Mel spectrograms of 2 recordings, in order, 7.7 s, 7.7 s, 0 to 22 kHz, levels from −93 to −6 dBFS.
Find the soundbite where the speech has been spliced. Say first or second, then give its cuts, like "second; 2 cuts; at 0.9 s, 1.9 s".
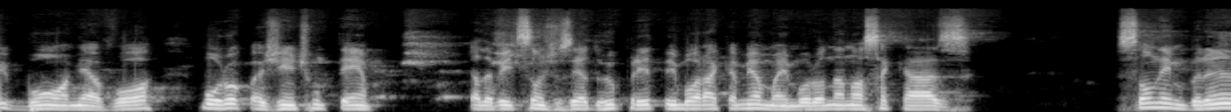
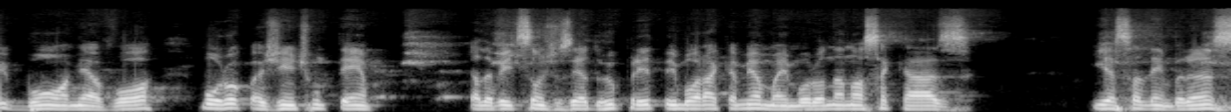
first; 1 cut; at 6.8 s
